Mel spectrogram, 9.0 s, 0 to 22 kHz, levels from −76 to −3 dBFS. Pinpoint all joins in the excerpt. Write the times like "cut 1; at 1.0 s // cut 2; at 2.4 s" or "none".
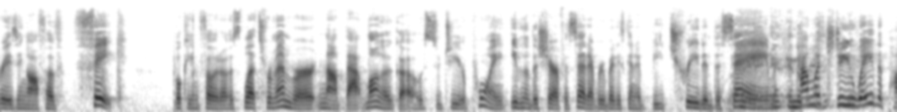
none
